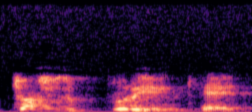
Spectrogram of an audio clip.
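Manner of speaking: ordinary talk, nothing marked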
